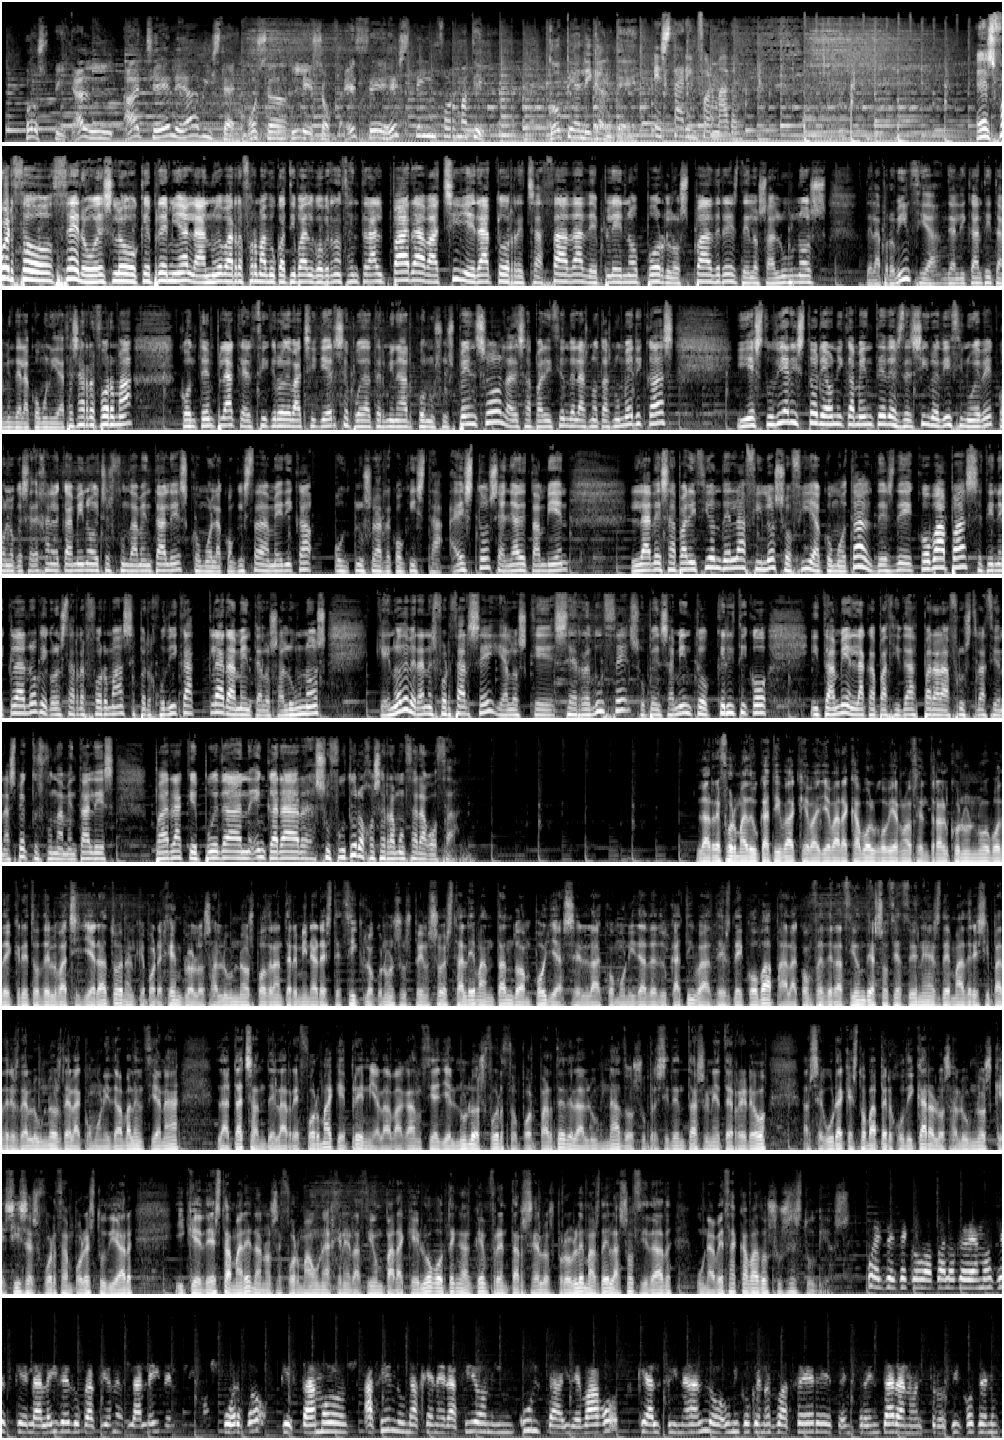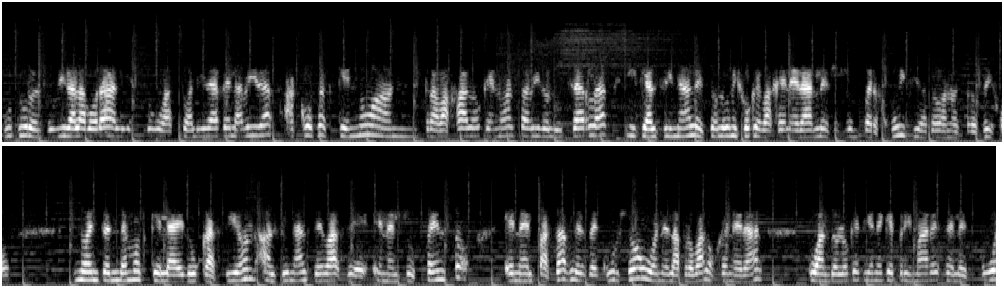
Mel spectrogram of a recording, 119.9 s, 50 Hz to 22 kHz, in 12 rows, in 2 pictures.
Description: Informativo Mediodía COPE (Jueves 7 de abril)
